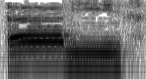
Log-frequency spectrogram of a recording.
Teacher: أبدلنا الهمزة الثانية مدا من جنس حركة الهمزة التي قبلها، ولا يمد إلا حركتين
